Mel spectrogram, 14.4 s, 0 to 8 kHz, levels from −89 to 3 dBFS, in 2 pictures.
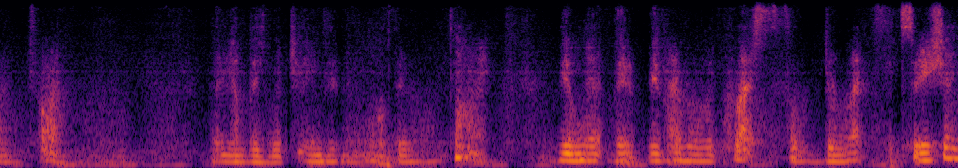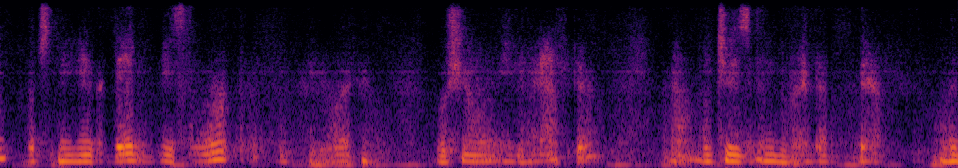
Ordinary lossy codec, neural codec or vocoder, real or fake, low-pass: Opus, 16 kbps; codec, 44.1 kHz, 0.9 kbps, DAC; fake; 7.2 kHz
